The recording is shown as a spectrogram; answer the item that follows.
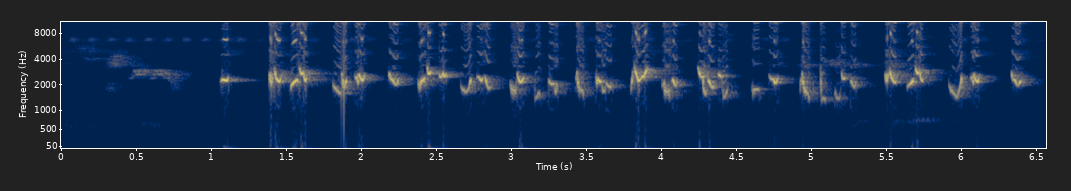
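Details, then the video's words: Wild yellow-vented bulbuls at dawn swoop in and call along with a bulbul lure: a faint thin whistle, then after a second a rapid run of bright, clipped, slurred chattering notes, roughly three to four per second, without pause. "RATA-RATA TRUCUK macet LANGSUNG NYAMBER dan IKUT BUNYI dengan pikat TRUCUK shubuh ini"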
